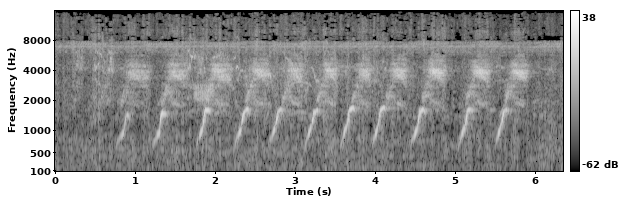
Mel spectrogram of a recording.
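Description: Black-capped donacobius giving a fast series of about a dozen loud, rising whistled notes, two every second, over a steady high insect whine.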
